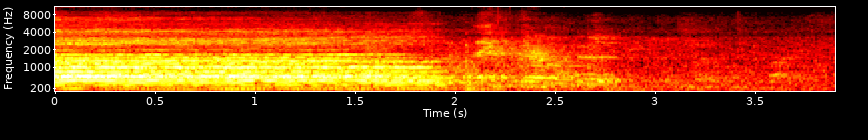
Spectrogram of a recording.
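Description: An elderly man speaks with animation to a group in a room.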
